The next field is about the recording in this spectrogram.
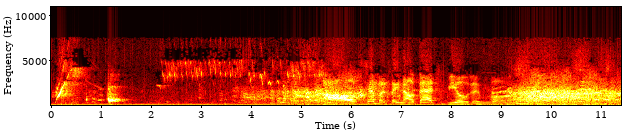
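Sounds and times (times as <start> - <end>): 
birds chirping in quick repeated bursts: 0.0 - 8.5
laughter: 0.7 - 1.2, 2.1 - 11.3
rustling hissy background: 0.7 - 8.8
speech: 6.4 - 11.1.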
